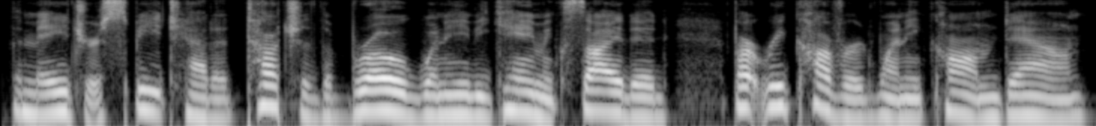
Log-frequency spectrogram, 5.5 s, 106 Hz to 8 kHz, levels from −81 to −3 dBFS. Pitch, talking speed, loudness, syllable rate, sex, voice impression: 155 Hz, 210 wpm, -18 LUFS, 5.8 syllables/s, female, feminine, very adult-like, slightly fluent, slightly intellectual, slightly elegant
